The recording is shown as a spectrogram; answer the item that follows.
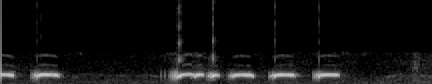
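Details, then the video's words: Zebra dove calls used to lure birds: a short soft coo, a pause, then a quick series of four or five hollow, mellow cooing notes in even rhythm, clean with no background. "suara pikat burung perkutut"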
